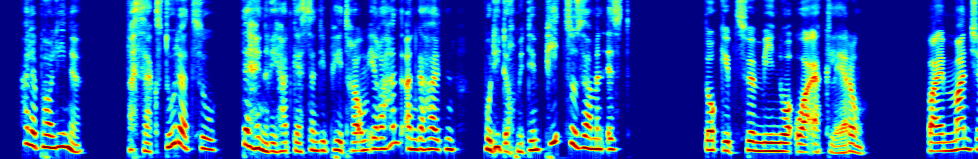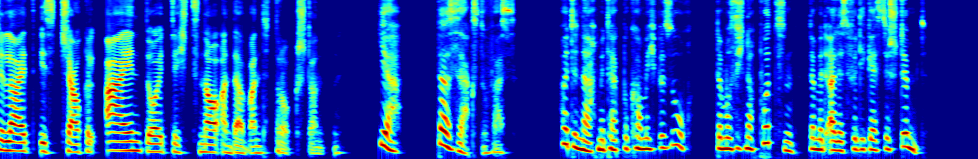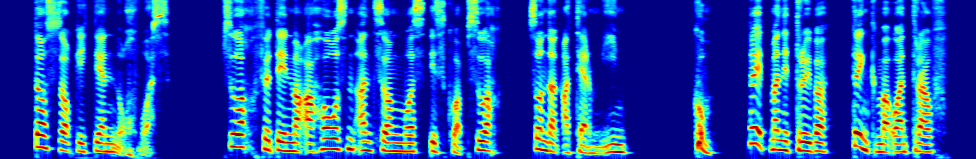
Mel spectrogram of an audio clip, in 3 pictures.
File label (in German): Stimmprobe Bayrisch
